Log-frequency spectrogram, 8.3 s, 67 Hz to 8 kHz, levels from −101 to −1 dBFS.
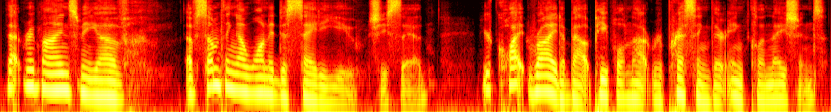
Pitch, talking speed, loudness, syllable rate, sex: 130 Hz, 160 wpm, -20 LUFS, 5.0 syllables/s, male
